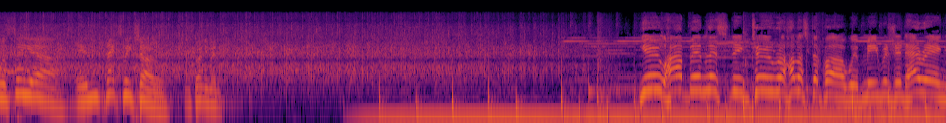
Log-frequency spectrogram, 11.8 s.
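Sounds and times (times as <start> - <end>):
speech: 0.0 - 2.9, 8.0 - 11.8
audience applause: 0.0 - 7.5
low regular thumping beat: 4.4 - 11.8.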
